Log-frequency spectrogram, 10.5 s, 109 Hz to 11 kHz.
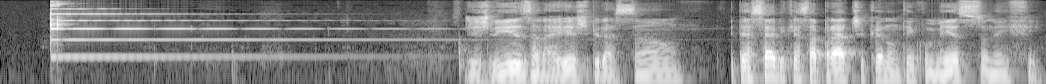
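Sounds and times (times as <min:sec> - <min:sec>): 
meditation bell struck and ringing: 0:00.5 - 0:07.8
speech: 0:04.6 - 0:10.4.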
